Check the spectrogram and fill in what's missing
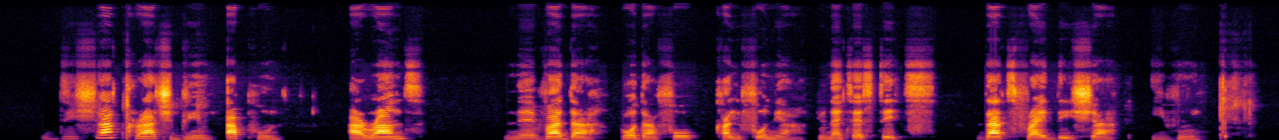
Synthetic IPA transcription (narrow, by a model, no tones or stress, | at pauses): diʃakʰɹaʃbĩnapʰũn | ʔaɹãʊ̃nd | nɛvada | b̥ɔdafɔ | kʰalifɔniajunaɪtʰɛdstets | datfɹaɪdeʃa | ivnĩ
